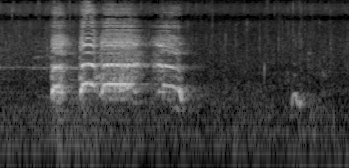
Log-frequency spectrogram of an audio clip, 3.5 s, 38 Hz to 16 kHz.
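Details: Aseel chicken crowing after rain: a loud, harmonic, strained crow in several broken segments lasting about 1.3 seconds, followed by a short faint note; quiet background otherwise.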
